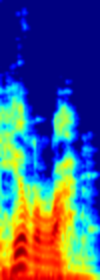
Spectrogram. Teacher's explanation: dari punggung ujung lidah bertemu dengan pangkal, dua gigi seri atas bagian dalam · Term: huruf ra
